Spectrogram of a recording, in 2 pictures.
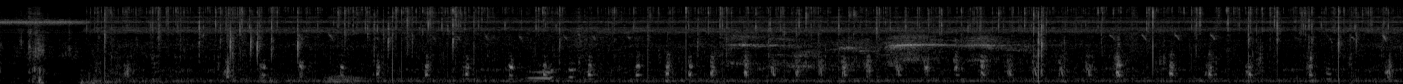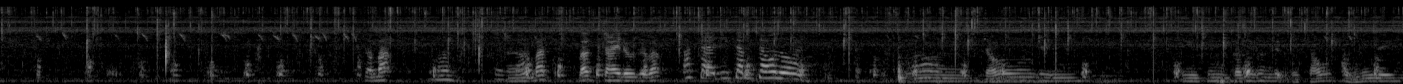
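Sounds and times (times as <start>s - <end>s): chickens clucking: 3.0s - 17.8s
rooster crowing faintly: 7.2s - 10.4s.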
